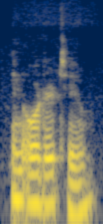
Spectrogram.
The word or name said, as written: in order to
